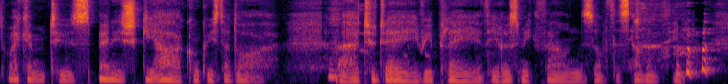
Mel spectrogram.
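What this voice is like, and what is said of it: Put-on stereotyped Spanish accent. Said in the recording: “this slightly racist accent”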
